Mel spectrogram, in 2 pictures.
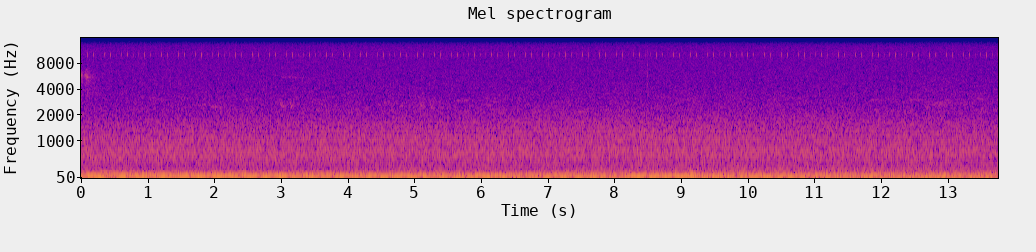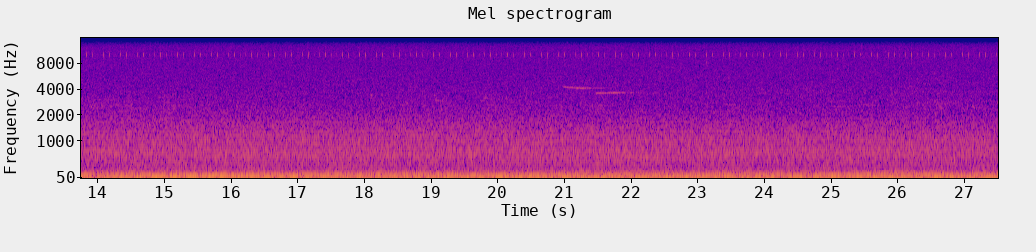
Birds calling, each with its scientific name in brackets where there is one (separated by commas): Black-capped Chickadee (Poecile atricapillus)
